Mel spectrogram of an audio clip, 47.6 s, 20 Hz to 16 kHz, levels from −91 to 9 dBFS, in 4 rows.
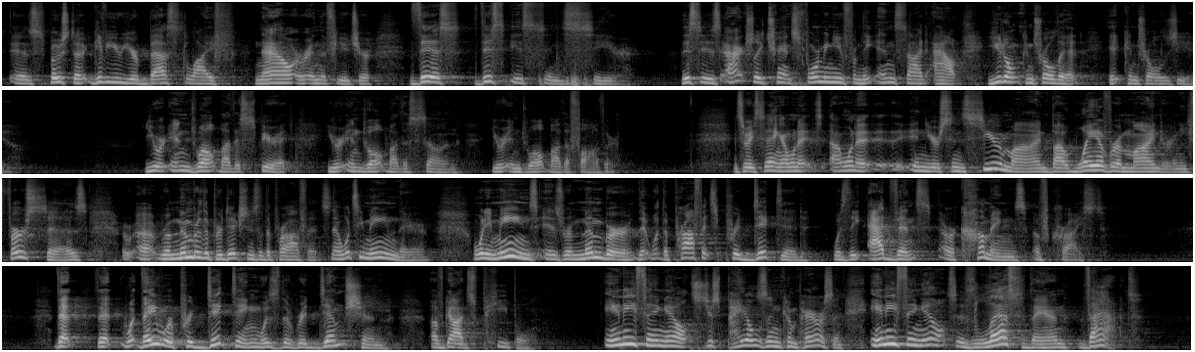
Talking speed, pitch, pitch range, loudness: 155 wpm, 160 Hz, 140-195 Hz, -31 LUFS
